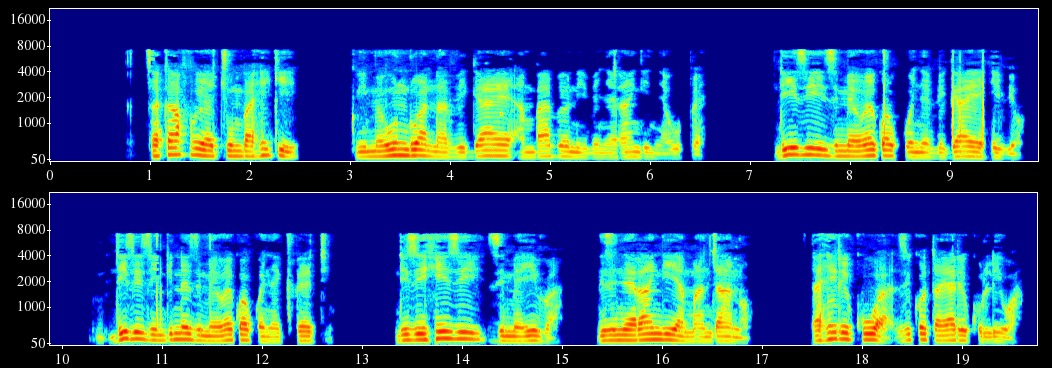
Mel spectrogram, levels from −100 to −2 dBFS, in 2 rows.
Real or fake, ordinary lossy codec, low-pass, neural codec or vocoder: real; MP3, 48 kbps; 7.2 kHz; none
